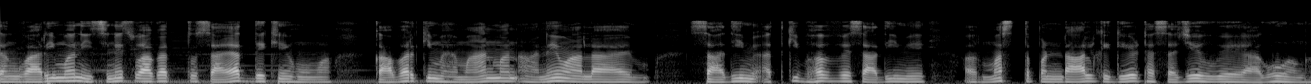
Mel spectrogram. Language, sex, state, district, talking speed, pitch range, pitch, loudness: Chhattisgarhi, male, Chhattisgarh, Raigarh, 135 wpm, 115-140 Hz, 130 Hz, -25 LUFS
